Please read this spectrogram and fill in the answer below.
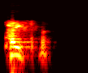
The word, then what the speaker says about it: Theismann: She says, "The correct pronunciation is Theismann. And that's actually closer than what we have now."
